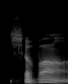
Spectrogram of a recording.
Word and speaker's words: Shvonne: with your last name is it Siobhan chavone Siobhan okay just like it's okay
